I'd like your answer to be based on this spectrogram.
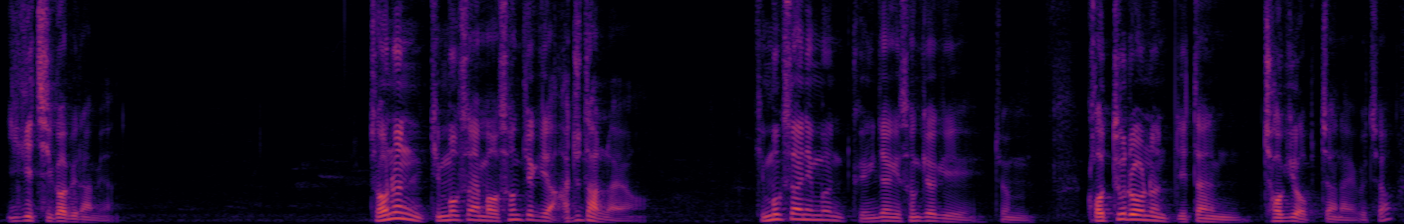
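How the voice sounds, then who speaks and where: Lively animated male pastor preaching. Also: mid-range voice. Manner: animated, storytelling with laughs and asides; quick-tempered. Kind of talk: sermon.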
